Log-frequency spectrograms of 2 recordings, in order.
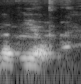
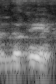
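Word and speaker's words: Lviv: So this is in the western part of Ukraine not too far from Levie or Leviv as it's pronounced now.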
